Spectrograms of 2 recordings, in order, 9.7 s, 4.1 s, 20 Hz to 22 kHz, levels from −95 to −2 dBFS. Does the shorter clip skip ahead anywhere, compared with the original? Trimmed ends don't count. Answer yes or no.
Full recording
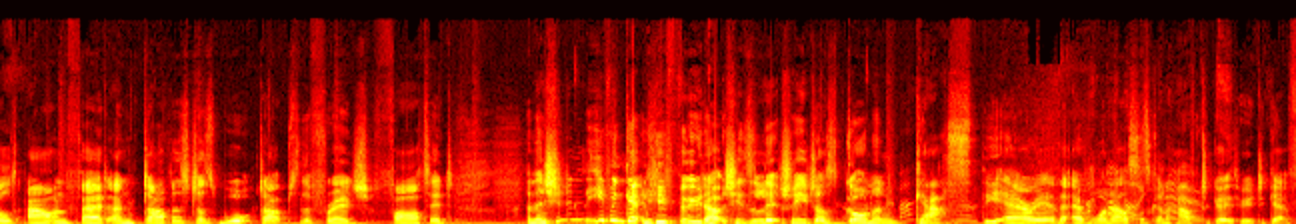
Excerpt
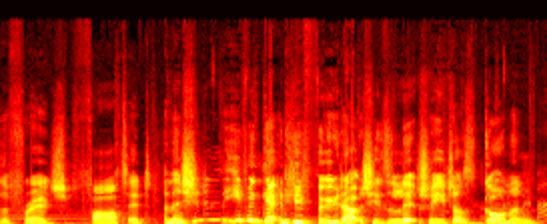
yes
